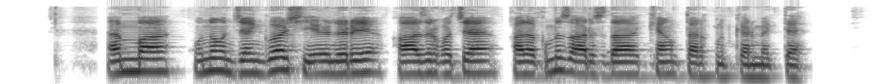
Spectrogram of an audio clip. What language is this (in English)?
Uyghur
